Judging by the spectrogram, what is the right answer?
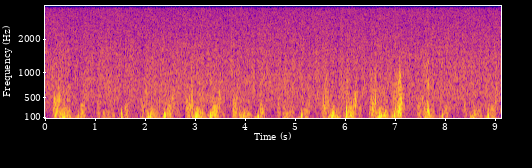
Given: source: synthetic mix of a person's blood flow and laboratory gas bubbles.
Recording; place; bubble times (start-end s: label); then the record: Doppler ultrasound of blood flow; precordium
7.01-7.15 s: bubbles
7.52-7.72 s: bubbles
From the record:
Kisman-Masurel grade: 212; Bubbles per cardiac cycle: several, 3 to 8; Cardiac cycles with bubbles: 1 to 10%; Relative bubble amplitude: moderate (0.250 to 0.450); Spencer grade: 1 (occasional bubble signal discernible with the cardiac motion signal, with majority of cardiac periods free of bubbles); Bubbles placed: anywhere in the cardiac cycle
